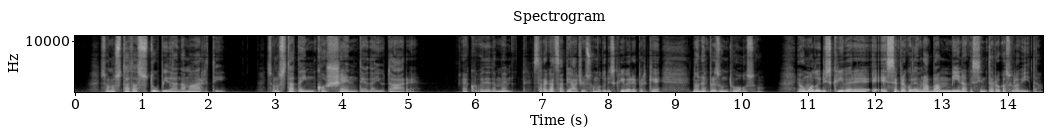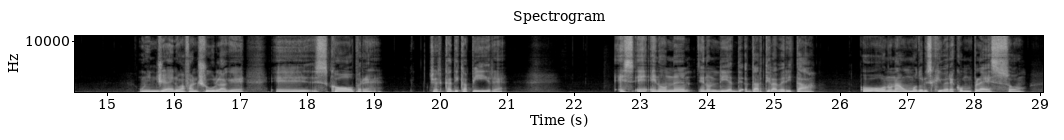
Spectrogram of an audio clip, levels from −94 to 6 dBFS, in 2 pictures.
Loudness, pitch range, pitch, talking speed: -23 LUFS, 90-115 Hz, 100 Hz, 155 wpm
